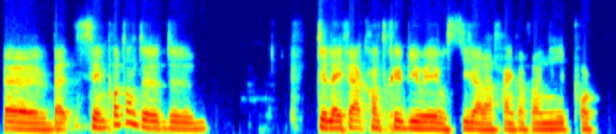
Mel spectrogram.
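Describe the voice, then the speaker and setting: A man's voice: mid-range voice, unhurried. Hesitant man with a slightly dull sound. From Newfoundland and Labrador, Canada. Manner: hesitant, repeats words, laughs easily. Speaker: newspaper director. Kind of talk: casual conversation.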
